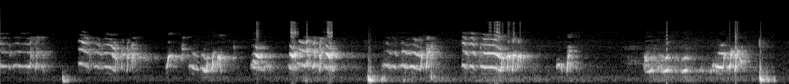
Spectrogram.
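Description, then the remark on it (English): Wild turkeys attack a decoy, their excited purring and putting calls mixed with sharp thumps and flapping hits, in rapid bursts with no one speaking. “They're beating on my decoy. You can hear that.”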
